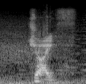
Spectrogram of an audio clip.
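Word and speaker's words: GIF: Jif. Jif., that's how it's pronounced.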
